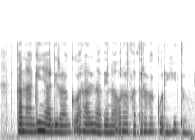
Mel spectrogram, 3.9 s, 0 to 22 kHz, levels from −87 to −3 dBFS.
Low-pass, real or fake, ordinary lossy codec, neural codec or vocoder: 7.2 kHz; real; none; none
